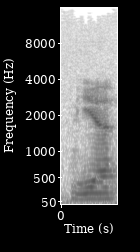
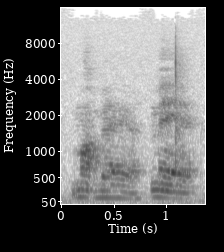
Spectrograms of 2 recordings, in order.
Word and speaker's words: Maya: Mia. Is it Mia or Maya? Maya. Okay, Maya. So it's neither of the things that I said it was.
